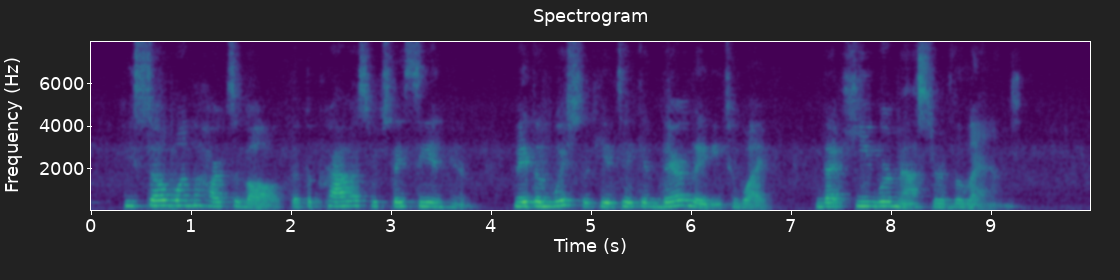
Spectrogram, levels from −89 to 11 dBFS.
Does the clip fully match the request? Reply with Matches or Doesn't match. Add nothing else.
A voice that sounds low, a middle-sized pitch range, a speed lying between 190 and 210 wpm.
Doesn't match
